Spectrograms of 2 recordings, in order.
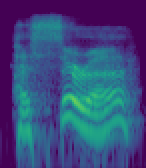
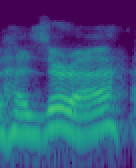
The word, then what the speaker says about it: Hasura: that i have been saying the name wrong for the last year and a month or so so hasura as opposed to hazura um so yes say it all with me everybody hasura with an s there we go all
